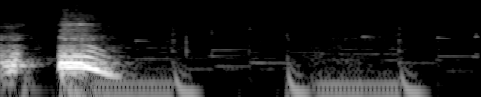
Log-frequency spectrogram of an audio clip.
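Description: A man clears his throat once, a short sound with a falling pitch. Faint steady tones follow.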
